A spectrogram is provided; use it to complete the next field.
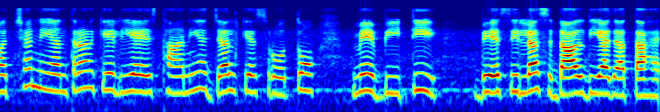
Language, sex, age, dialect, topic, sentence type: Hindi, female, 18-24, Marwari Dhudhari, agriculture, statement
